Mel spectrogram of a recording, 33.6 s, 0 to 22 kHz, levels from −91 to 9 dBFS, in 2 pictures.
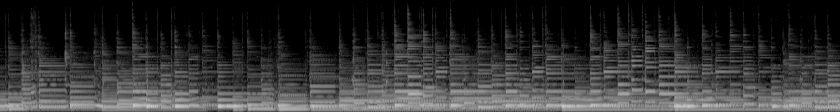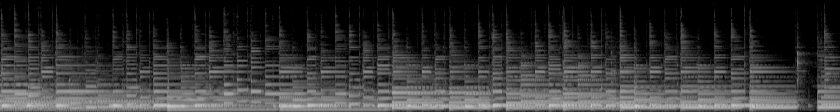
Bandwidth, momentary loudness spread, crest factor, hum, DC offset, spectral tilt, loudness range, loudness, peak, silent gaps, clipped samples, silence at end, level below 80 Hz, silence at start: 8.6 kHz; 9 LU; 12 dB; none; under 0.1%; -8.5 dB/octave; 2 LU; -25 LUFS; -12 dBFS; none; under 0.1%; 0 s; -64 dBFS; 0 s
